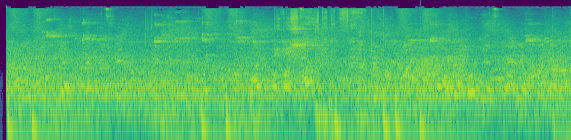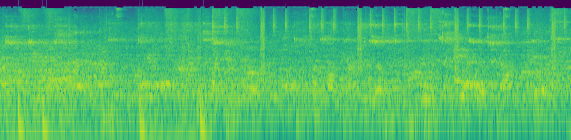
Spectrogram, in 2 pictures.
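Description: Basketballs bouncing on a hardwood gym floor, irregular deep thuds from more than one ball, mostly in the first twelve seconds, over a murmur of voices in a large echoing gym.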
